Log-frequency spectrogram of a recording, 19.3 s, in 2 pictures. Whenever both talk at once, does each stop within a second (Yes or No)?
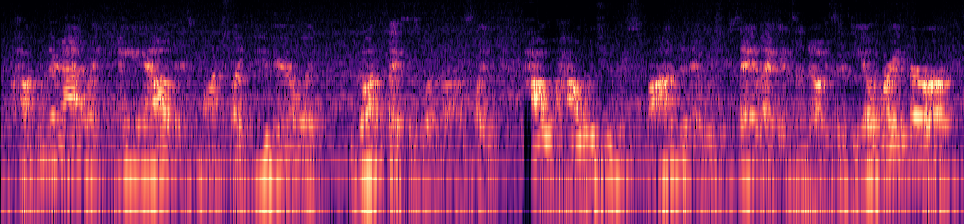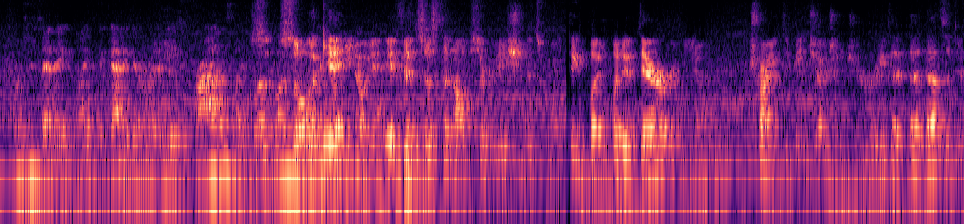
No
